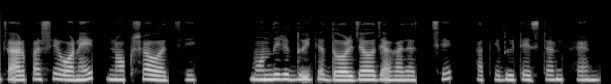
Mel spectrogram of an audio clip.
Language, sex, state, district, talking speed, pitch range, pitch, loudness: Bengali, female, West Bengal, Cooch Behar, 135 wpm, 205-225 Hz, 215 Hz, -18 LUFS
